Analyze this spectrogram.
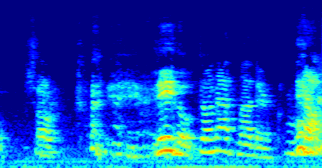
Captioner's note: laughter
